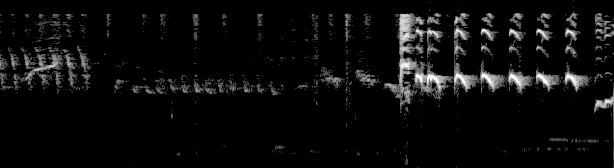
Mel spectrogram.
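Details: Greater green leafbird song used as a lure to make captive birds respond and sing: faint thin whistles and a level buzzy trill at first, then a loud run of rapid repeated slurred whistled notes near the end.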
